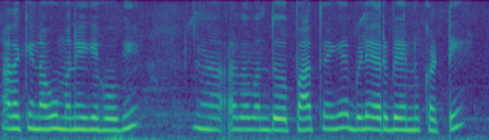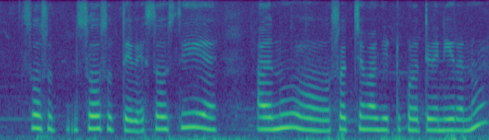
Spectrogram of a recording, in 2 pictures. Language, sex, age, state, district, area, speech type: Kannada, female, 18-30, Karnataka, Koppal, urban, spontaneous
